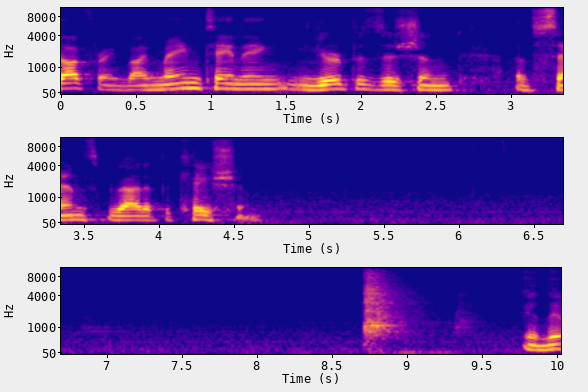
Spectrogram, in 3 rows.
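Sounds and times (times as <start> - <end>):
speech: 0.0 - 4.8, 9.8 - 10.0
something striking metal outside: 8.7 - 9.6.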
